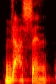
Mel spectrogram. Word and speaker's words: doesn't: This, semiclave TH, y como e, es this, doesn't, la T no se pronuncia.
